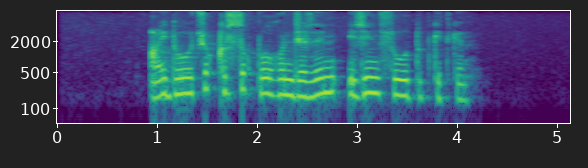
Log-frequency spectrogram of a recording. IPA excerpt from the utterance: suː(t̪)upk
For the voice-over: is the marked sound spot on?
yes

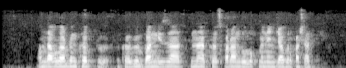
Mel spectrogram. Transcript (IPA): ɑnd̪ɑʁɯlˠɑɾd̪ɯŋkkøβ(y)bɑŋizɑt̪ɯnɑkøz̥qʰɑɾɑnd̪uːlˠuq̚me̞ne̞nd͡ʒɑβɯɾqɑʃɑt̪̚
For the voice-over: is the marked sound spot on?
yes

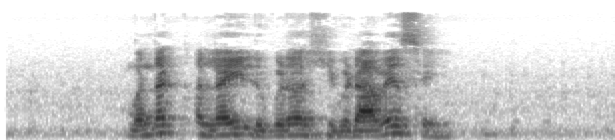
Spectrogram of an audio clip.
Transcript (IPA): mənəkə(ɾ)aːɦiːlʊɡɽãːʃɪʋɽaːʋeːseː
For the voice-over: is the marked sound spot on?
no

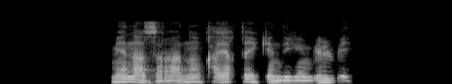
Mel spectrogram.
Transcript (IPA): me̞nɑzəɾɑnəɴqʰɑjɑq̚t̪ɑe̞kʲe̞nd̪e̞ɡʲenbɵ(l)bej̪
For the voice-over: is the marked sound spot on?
yes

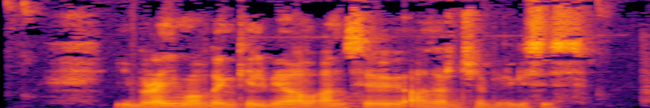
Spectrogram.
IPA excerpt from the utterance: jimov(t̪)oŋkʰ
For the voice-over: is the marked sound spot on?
no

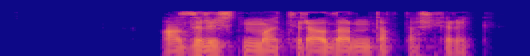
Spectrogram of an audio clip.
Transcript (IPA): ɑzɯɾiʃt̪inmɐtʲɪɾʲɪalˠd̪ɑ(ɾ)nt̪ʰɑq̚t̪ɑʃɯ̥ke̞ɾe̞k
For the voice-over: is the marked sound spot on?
yes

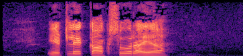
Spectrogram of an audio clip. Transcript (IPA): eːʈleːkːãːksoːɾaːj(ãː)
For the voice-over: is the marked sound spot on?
no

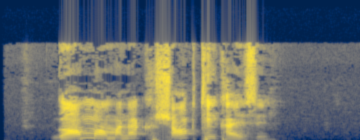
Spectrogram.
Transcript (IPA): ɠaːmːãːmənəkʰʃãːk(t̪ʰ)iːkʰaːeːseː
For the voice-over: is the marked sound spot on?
yes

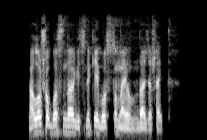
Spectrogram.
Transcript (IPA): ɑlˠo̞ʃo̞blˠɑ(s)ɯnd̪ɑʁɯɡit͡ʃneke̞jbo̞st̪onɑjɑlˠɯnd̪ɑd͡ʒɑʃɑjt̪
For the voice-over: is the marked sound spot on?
yes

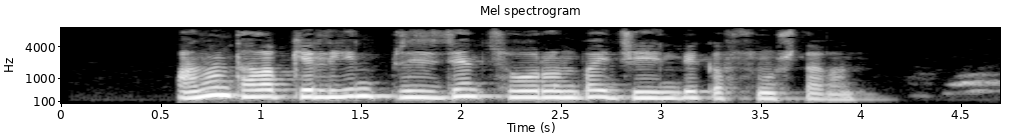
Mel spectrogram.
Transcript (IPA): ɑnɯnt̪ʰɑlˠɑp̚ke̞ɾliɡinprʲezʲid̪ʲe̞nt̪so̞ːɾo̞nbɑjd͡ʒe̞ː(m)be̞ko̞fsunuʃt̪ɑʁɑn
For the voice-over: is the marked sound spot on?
no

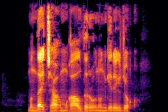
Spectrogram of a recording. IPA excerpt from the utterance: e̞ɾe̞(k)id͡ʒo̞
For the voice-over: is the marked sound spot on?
no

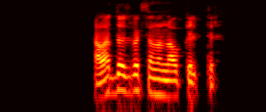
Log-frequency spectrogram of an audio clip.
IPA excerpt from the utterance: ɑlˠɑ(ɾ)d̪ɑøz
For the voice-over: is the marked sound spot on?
yes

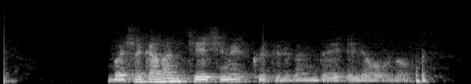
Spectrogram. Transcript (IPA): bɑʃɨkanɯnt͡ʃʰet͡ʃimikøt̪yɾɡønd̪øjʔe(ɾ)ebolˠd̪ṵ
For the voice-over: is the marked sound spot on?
no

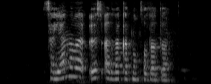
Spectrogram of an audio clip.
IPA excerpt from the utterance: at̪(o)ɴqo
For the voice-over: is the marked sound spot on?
no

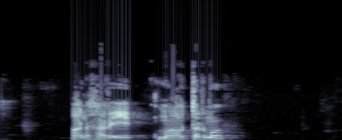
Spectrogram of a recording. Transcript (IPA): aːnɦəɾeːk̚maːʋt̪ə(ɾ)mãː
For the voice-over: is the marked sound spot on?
yes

